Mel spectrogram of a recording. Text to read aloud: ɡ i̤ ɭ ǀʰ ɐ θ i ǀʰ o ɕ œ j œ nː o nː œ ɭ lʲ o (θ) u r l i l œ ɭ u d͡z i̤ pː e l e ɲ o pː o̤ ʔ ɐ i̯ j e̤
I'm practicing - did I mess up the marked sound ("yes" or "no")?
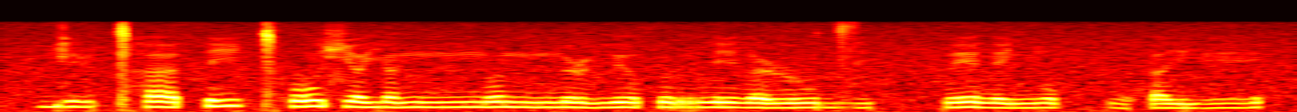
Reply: no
